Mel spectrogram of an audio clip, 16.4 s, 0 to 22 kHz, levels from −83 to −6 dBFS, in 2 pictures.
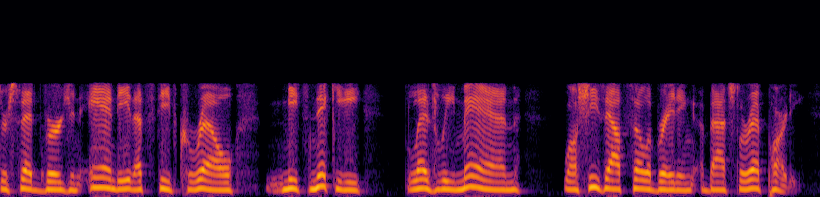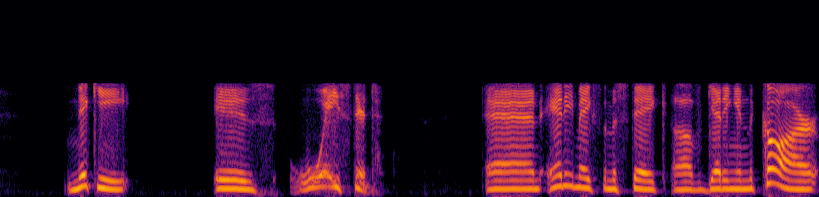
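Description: Throughout, the speech carries plainly audible Bluetooth CVSD headset codec damage. The one-bit up-or-down coder, which fits a 64 kbps link, passes nothing above 3.8 kHz, leaving a flat spectrogram ceiling. Loud highs outrun its adaptive step, s sounds turn scratchy, and granular hiss lies beneath.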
